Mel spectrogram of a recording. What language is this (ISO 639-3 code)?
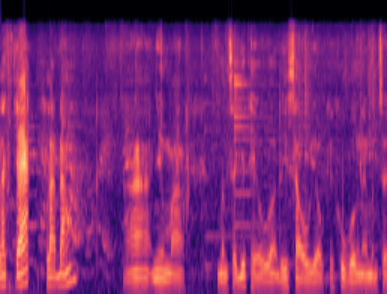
vie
